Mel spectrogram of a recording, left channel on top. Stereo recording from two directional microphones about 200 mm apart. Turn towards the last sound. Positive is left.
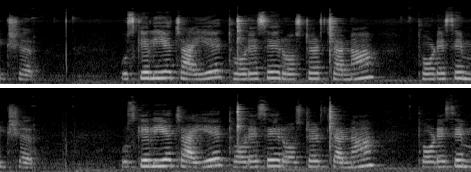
turn(degrees=60)  # may be behind; listen again after turning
